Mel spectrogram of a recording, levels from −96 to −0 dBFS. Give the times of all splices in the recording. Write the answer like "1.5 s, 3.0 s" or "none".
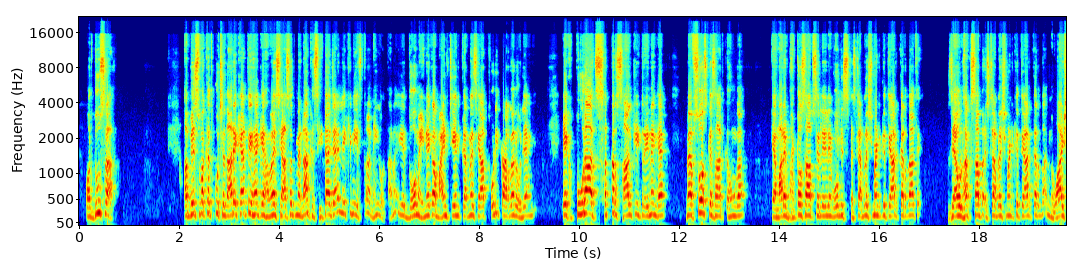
none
